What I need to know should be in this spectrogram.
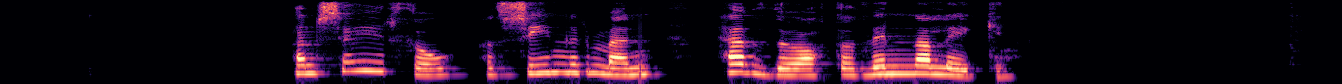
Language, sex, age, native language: Icelandic, female, 40-49, Icelandic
